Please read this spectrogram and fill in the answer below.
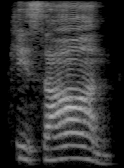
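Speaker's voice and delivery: slow కిసాన్ with a long saan; teacher's drawn-out model of కిసాన్; pronunciation demo. Shown as a demonstration. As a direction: stretch సా in కిసాన్, end on bare n. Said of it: "కిసాన్ అని పలకాలి".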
